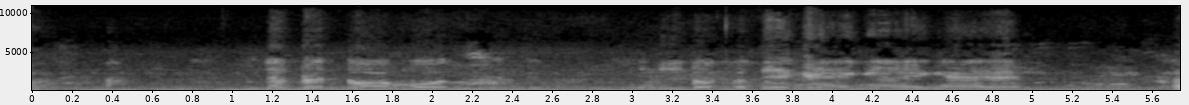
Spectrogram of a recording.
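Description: Chickens cluck in short, pitched bursts that come and go across the stretch, mixed with a steady low hum and busy background chatter from people talking nearby.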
